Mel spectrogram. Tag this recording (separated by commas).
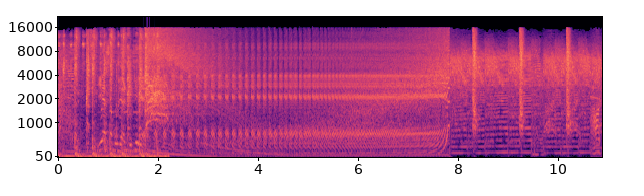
Speech, Music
